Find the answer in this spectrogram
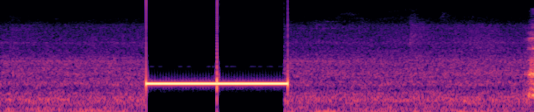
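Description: A single steady, high electronic censor beep lasting about a second, starting about a second in, with all other sound muted beneath it; before and after it there is only faint background hiss.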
